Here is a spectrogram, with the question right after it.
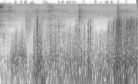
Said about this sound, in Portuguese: Pô, tem um vento agora aqui. Pera aí, pera aí. Ô, oh, ventinho, não, não estraga as coisas.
